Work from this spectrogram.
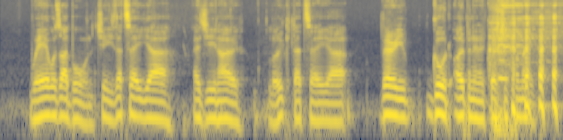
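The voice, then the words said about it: Foreign accent. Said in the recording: “you can probably hear ... accent already”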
